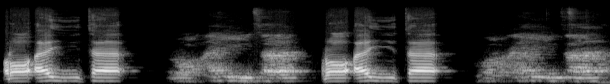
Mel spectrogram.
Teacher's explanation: jangan terlalu ke e ya teman-teman ya karena di dalam bahasa Arab itu tidak ada e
